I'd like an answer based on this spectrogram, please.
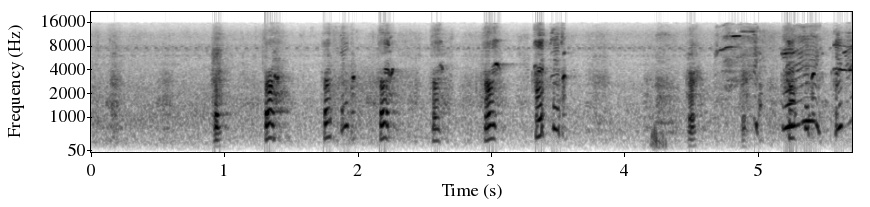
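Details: Husky excited by a squirrel, giving rapid clipped yips and barks, roughly two to three per second, then ending in higher, squeaky, sliding whines.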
